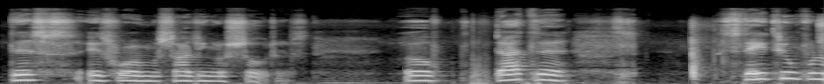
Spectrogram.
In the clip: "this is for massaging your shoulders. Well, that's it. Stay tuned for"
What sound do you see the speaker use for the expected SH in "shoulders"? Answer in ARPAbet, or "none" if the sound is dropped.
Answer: S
